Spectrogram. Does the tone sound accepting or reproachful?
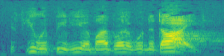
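reproachful. The tone is reproachful and accusing. The listener is blamed for failing a friend. "Martha was this way"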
